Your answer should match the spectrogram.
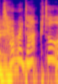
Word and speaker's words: Pterodactyl: Pteranodon, which is surprisingly difficult, because it's got a silent P at the beginning of it. Pterodactyl, another silent P.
